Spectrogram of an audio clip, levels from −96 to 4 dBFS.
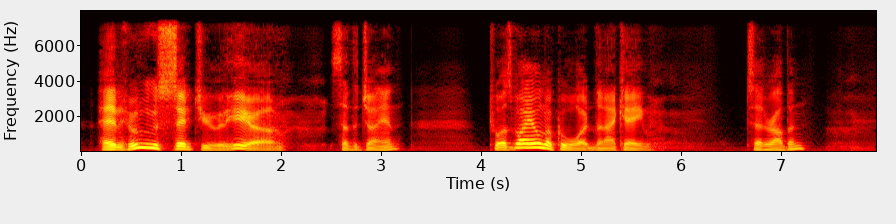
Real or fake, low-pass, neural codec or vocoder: fake; 7.2 kHz; codec, 16 kHz, 0.5 kbps, FunCodec, trained on LibriTTS, 25 frames a second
